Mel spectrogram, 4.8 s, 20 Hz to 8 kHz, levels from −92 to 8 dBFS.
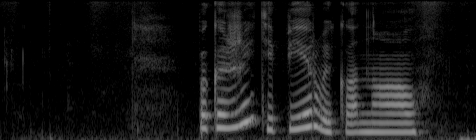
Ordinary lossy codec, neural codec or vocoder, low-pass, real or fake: none; none; none; real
